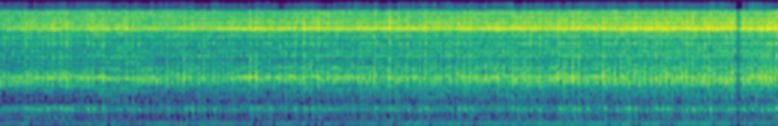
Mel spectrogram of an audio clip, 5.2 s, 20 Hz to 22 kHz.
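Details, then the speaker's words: Schumacher XTR-3E nitro stadium truck on first fire-up, engine still very cold: high, buzzy steady even idle with no stumbles or surges; settled, proper runner, idle a little average. "very cold I think it's settled down a little bit now this is a proper Runner idle is a little average I would say"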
